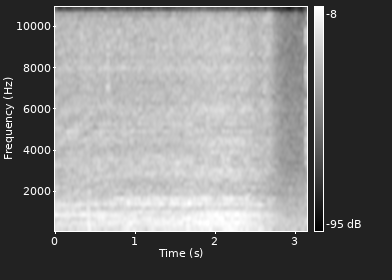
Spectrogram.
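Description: A handheld drying tool blows air over fresh paint in a steady, loud, close whoosh that holds for about three seconds, then drops away abruptly.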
